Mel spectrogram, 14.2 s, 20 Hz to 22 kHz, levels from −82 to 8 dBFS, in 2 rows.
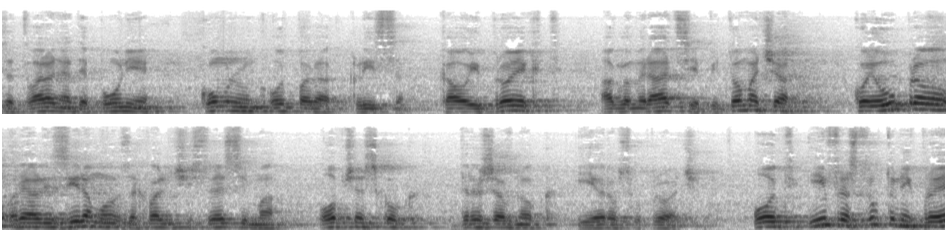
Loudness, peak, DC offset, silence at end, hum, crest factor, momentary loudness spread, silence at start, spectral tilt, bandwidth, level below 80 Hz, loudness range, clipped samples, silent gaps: -15 LUFS; 0 dBFS; under 0.1%; 0 s; none; 14 dB; 11 LU; 0 s; -6.5 dB/octave; 15.5 kHz; -54 dBFS; 4 LU; under 0.1%; none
